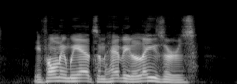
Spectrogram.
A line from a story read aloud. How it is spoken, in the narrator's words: the weapons officer grumbled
